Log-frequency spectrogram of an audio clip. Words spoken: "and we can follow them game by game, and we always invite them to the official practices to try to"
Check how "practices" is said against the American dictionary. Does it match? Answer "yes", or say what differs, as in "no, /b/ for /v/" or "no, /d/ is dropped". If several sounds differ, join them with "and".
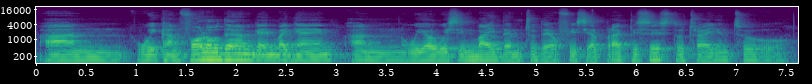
no, /s/ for /z/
